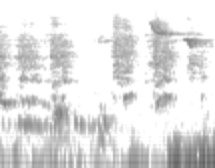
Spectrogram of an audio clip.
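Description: Near silence with faint outdoor birdsong: a few soft chirps and one clear downward-sliding chirp near the end. A faint low rumble comes in near the end.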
